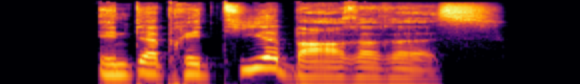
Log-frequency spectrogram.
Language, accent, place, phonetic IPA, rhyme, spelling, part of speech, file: German, Germany, Berlin, [ɪntɐpʁeˈtiːɐ̯baːʁəʁəs], -iːɐ̯baːʁəʁəs, interpretierbareres, adjective, De-interpretierbareres.ogg
- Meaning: strong/mixed nominative/accusative neuter singular comparative degree of interpretierbar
